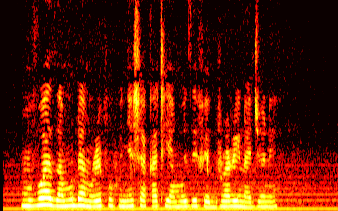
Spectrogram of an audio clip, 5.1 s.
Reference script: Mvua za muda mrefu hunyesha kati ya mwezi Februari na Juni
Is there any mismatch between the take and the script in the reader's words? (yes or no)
no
